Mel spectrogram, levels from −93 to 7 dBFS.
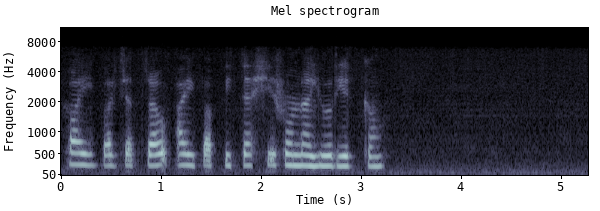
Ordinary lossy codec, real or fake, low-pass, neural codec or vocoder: Opus, 24 kbps; fake; 7.2 kHz; codec, 16 kHz, 0.8 kbps, ZipCodec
